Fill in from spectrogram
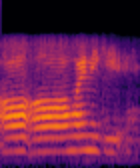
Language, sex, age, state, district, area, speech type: Assamese, female, 18-30, Assam, Tinsukia, urban, conversation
